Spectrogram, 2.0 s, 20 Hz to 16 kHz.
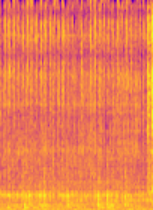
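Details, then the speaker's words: Shimano rear derailleur, cable tension deliberately increased so the chain rubs the 4th sprocket, being turned back in half-turns while pedaling: light rhythmic chain ticking and rattle, better but still noisy. "Now that sounds a lot better, but it's still making a noise, so I'm going to give it another 1/2 a turn back to as it was."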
